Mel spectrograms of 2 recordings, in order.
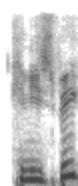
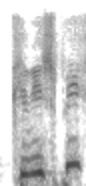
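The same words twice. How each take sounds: First: The voice is lower and deeper. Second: The voice is high-pitched and excited. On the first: The speaker wants to sound more manly. "I'll be a little bit deeper now, more manly" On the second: The speaker is excited. "my voice went so high pitched there"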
